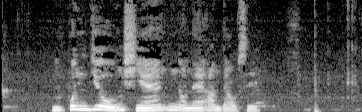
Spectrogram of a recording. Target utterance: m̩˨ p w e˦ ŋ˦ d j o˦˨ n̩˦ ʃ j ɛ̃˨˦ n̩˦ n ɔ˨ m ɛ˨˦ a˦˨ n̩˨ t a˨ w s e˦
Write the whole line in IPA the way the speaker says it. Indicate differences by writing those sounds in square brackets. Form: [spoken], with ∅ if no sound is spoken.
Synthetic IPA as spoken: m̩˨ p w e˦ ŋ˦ d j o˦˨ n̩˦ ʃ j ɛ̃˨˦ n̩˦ n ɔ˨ [n] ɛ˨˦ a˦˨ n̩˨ [d] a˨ w s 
